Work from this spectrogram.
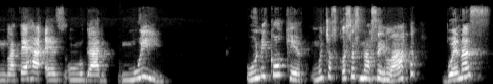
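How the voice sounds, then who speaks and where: This woman has a Portuguese accent. Her pitch is high. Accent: Portuguese-accented Spanish (portuñol). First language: Portuguese (speaking Spanish). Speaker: presenter on transition movement network. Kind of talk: online seminar presentation. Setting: video call. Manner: halting.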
